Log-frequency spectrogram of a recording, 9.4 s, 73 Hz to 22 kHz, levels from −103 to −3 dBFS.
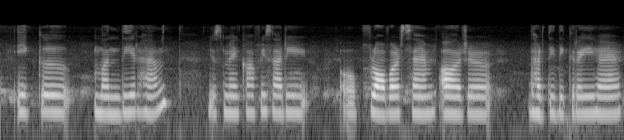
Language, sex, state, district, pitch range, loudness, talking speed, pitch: Hindi, female, Jharkhand, Jamtara, 215-230 Hz, -26 LUFS, 85 wpm, 220 Hz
